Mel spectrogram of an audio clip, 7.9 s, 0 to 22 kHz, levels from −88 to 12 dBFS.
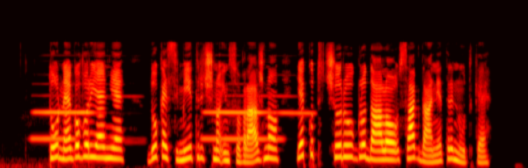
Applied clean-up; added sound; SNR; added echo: classical method Wiener filter.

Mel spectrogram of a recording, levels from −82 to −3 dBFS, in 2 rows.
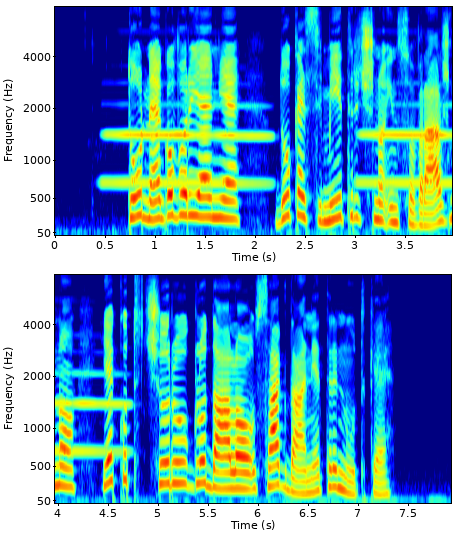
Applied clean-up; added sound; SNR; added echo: none; Wind instrument, woodwind instrument; 11 dB; none.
